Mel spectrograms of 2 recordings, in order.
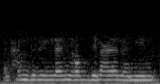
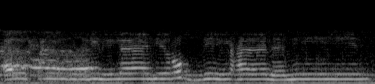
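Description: First: It is recited at a fast pace. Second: It is recited at a slow pace. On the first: "الحذر كده قراءة سريعة" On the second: "طيب التحقيق"

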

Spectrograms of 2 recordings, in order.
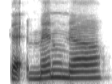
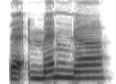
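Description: The two takes are said the same way.

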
